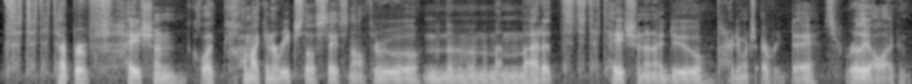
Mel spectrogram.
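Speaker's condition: Stutter; stutter since childhood, at least age 8, physically bullied for it; still stutters, public speaking and live energy healing sessions still hard, some days easier; no stutter when drunk from age 13, or high on stimulants after 24 hours awake; repeated sounds, prolonged sounds

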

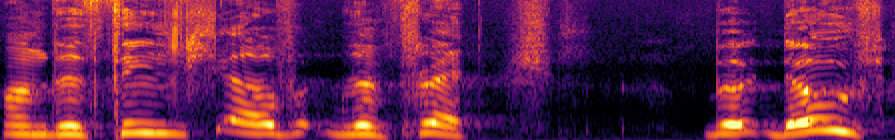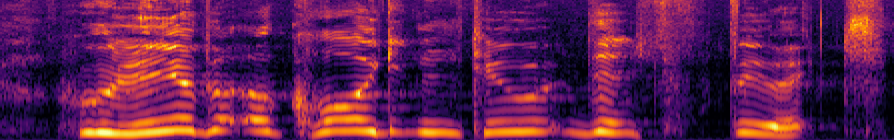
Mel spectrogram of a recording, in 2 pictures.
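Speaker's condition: Cerebral palsy

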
